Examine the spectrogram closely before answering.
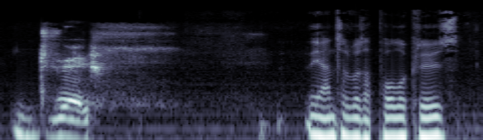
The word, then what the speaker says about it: Crews: The answer was Apollo Crews. Crews rhymes with Drew. So that's worth a point. Yep. I said Crews, it was just bad a mark pick up.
